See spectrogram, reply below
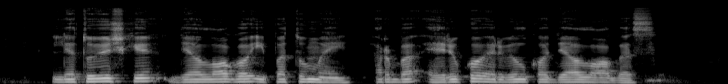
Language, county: Lithuanian, Panevėžys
